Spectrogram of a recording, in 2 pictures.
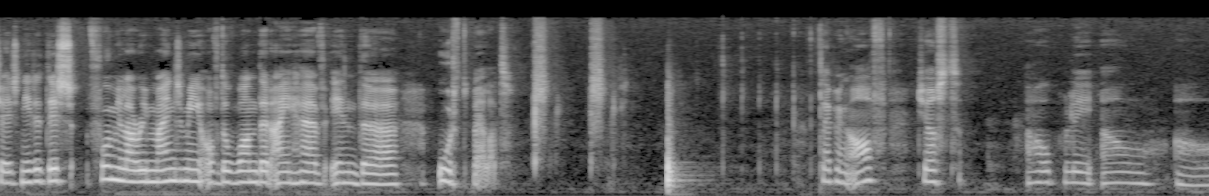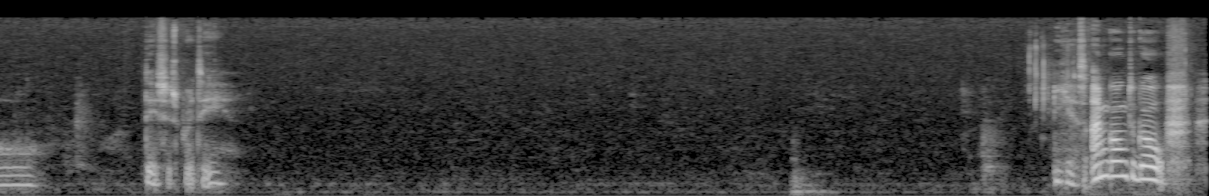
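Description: A woman talks calmly and closely into a microphone.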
